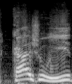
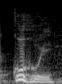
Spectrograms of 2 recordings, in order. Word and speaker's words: Cujuí: A pronúncia em espanhol é Cujuí, Cujuí.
